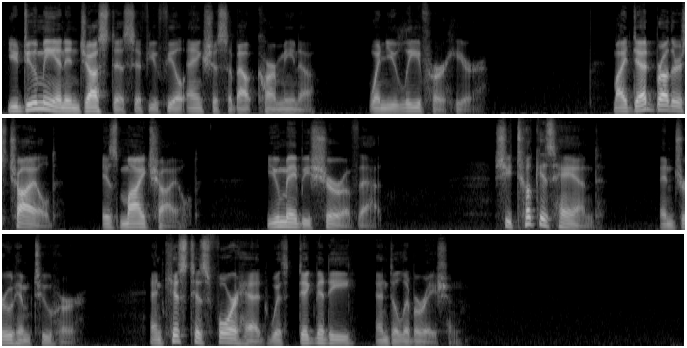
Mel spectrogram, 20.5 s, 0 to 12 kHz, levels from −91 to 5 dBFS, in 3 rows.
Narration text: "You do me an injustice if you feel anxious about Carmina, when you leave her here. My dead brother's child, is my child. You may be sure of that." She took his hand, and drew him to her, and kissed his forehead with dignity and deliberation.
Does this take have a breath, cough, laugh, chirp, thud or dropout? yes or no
no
